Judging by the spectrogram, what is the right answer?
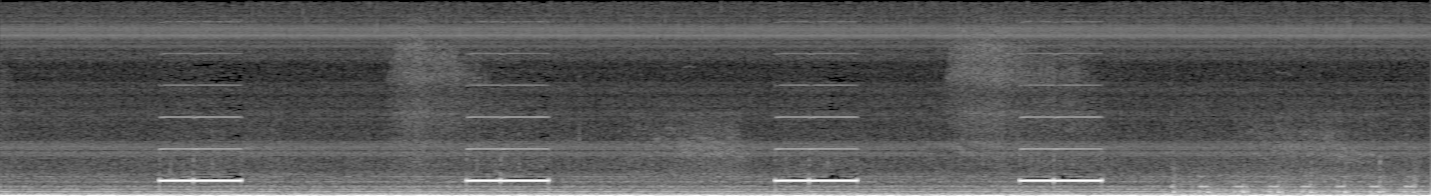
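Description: An electronic device beeping: four long single-pitch beeps about two seconds apart, followed near the end by a quick, even ticking, over a steady low hum.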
